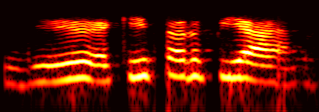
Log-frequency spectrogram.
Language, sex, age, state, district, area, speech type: Urdu, female, 30-45, Bihar, Khagaria, rural, conversation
